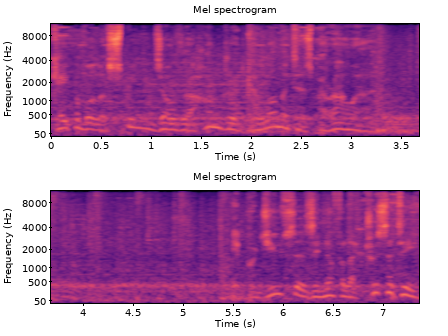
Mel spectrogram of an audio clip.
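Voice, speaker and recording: A man's voice: medium pitch, lively intonation, unhurried, long pauses. A man reading scripted, dramatic documentary narration. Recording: loud music under the voice.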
